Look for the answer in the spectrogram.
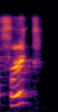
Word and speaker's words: Frick: Did I say that right, Frick? – You did.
